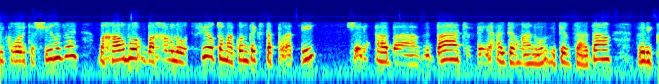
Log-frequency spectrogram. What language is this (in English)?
Hebrew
